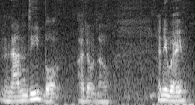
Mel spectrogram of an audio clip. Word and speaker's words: Nadi: And she went to a place called Nadi, N-A-D-I. Someone told me it's pronounced Nandi, but I don't know.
